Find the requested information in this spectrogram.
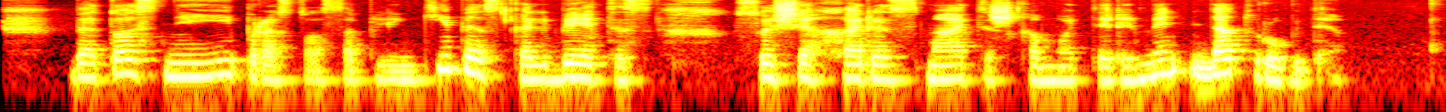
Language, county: Lithuanian, Panevėžys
